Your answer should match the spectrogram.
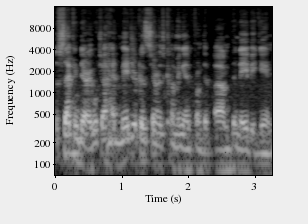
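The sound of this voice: A man speaks at a fairly quick pace with ordinary pitch variation and a slightly husky edge.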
